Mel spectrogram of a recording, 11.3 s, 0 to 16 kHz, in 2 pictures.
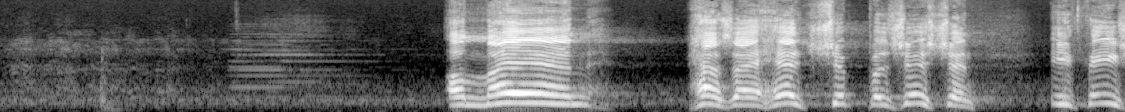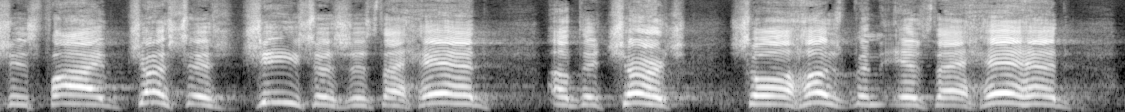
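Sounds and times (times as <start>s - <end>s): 
car horn honking: 1.1s - 1.9s
speech: 2.2s - 11.1s.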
